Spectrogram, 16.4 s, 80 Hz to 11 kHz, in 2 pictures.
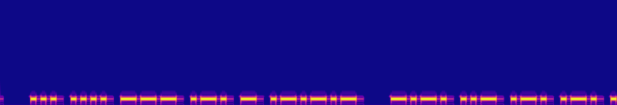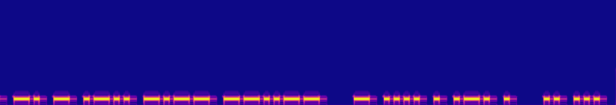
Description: Morse code, heard as a keyed tone, about 18 wpm, 750 Hz. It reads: SHORT. CURRENTLY, THERE IS
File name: Morse / 18WPM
